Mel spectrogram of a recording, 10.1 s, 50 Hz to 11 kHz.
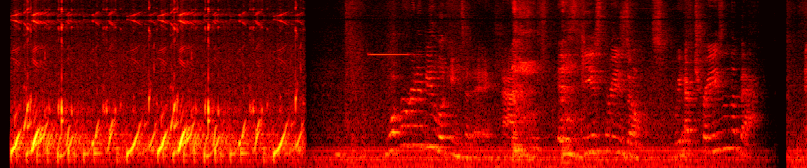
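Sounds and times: water bubbling and gurgling: 0.1s - 3.8s.

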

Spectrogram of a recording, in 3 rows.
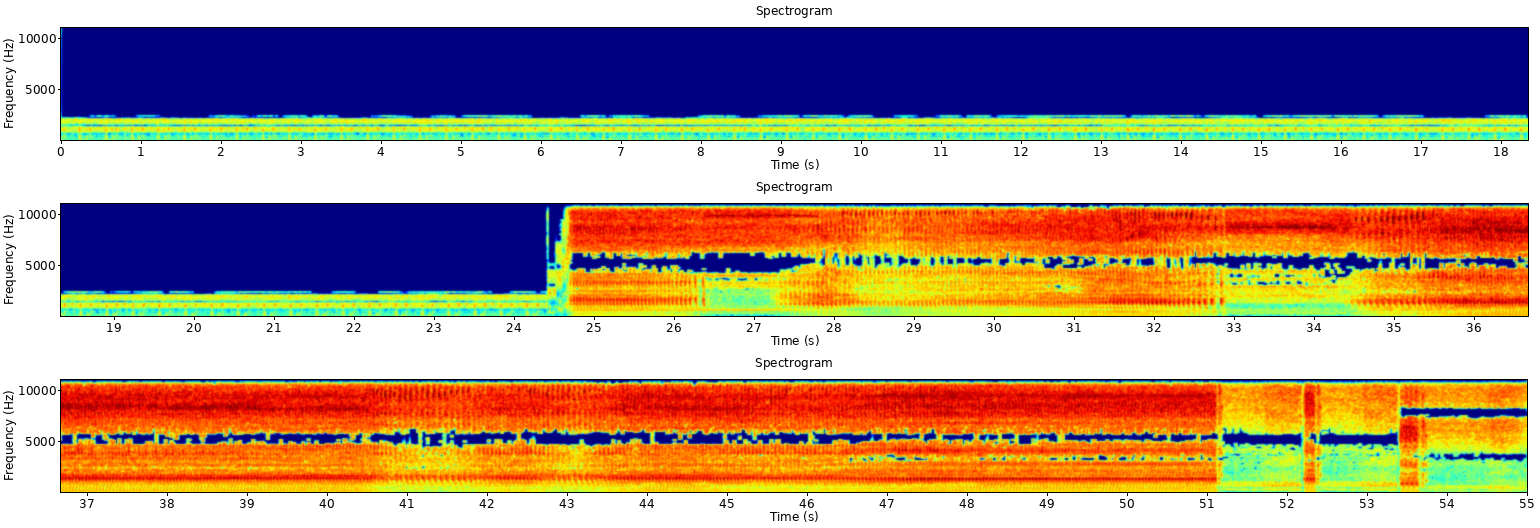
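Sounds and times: toy vacuum engine drone: 24.4s - 55.0s.

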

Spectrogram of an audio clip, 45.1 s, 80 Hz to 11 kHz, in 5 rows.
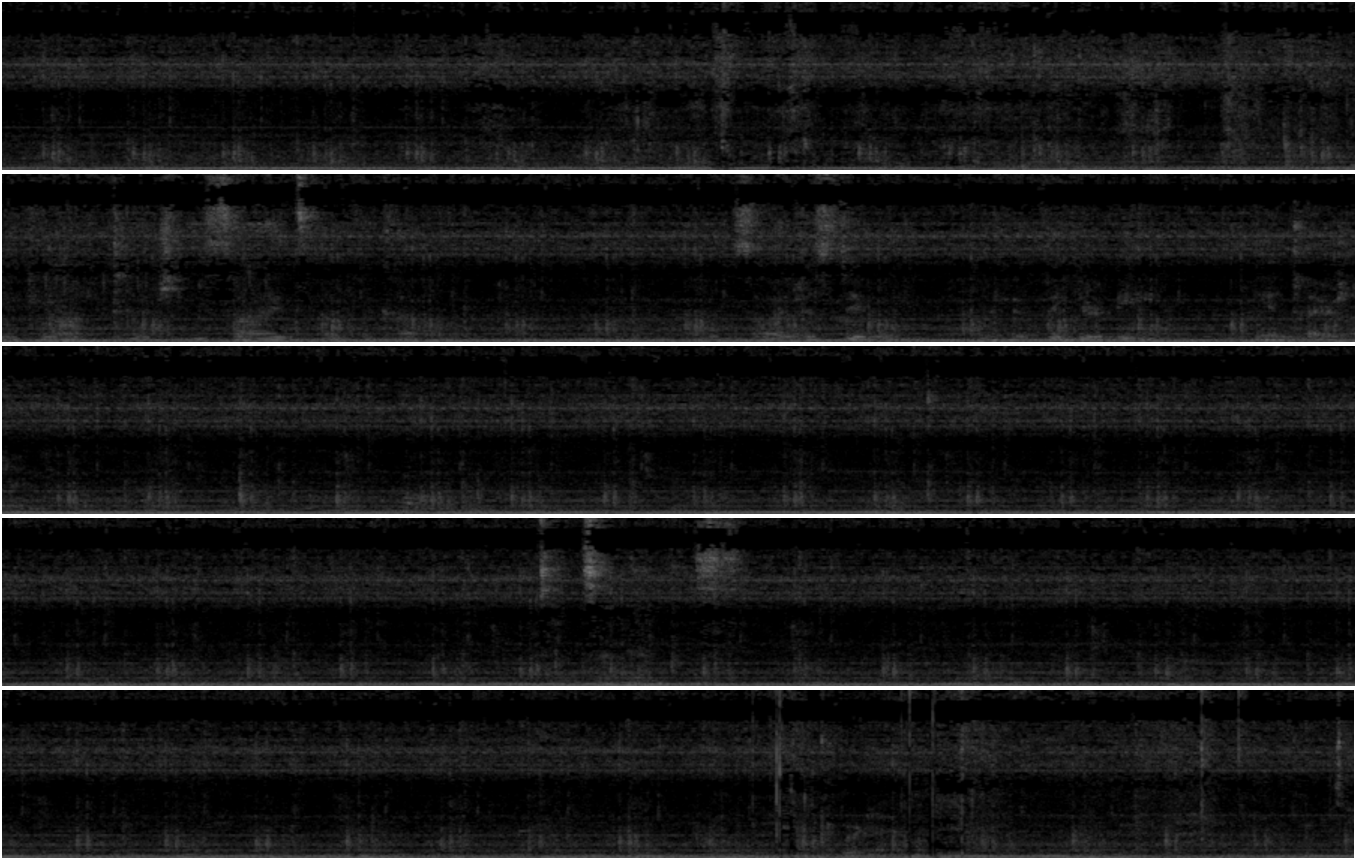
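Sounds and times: soft regular ticking: 0.0s - 45.0s
steady machine hum: 0.0s - 45.0s.

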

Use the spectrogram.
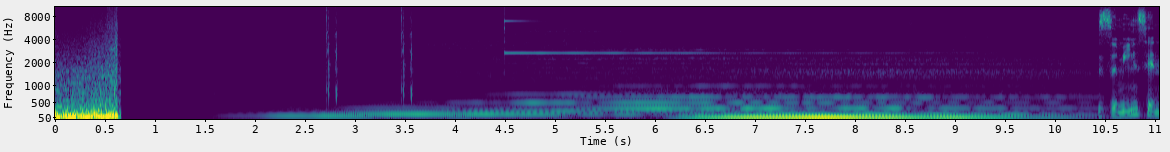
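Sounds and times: ambient low sustained tones: 1.5s - 10.4s
short clicks: 2.7s - 3.7s
high ringing chime: 4.5s - 7.2s.

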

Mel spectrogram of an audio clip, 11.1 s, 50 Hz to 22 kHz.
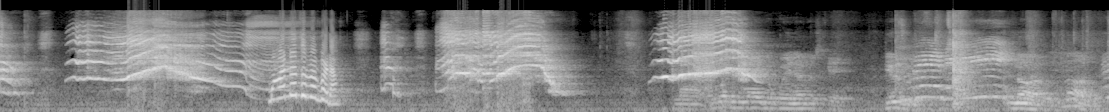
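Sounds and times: toddler crying: 0.0s - 3.1s, 3.8s - 5.9s, 6.5s - 7.7s.

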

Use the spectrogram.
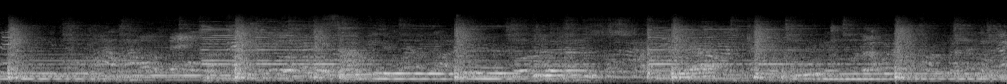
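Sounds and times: acoustic guitar: 0.0s - 10.0s
drum kit: 0.0s - 10.0s.

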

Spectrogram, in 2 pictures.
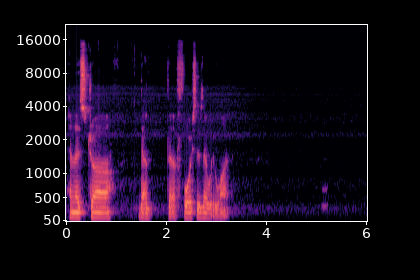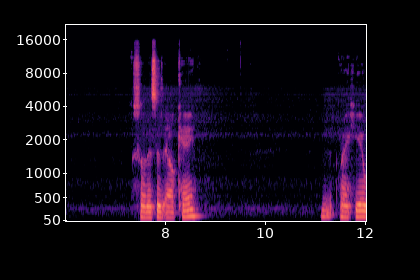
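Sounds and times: faint room hiss: 0.0s - 12.0s.

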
